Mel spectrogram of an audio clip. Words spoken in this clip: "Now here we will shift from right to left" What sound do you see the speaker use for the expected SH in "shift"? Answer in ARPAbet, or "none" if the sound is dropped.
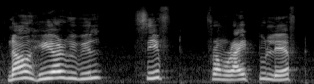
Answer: S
